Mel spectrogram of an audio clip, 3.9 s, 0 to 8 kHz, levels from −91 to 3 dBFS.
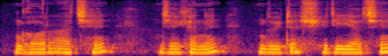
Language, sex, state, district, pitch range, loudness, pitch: Bengali, male, Tripura, West Tripura, 135-165 Hz, -16 LUFS, 140 Hz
